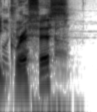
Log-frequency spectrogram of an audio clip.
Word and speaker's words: GLFS: For instance, there is a player called GLFS, but really it kind of like in terms of the syllables he writes it out, it wants to be Griffith from Berserk.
